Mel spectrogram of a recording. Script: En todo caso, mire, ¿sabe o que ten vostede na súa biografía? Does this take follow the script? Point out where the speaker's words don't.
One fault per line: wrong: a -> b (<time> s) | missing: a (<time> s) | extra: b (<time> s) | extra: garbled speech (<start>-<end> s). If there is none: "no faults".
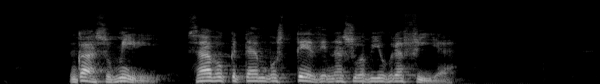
missing: todo (0.8 s)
